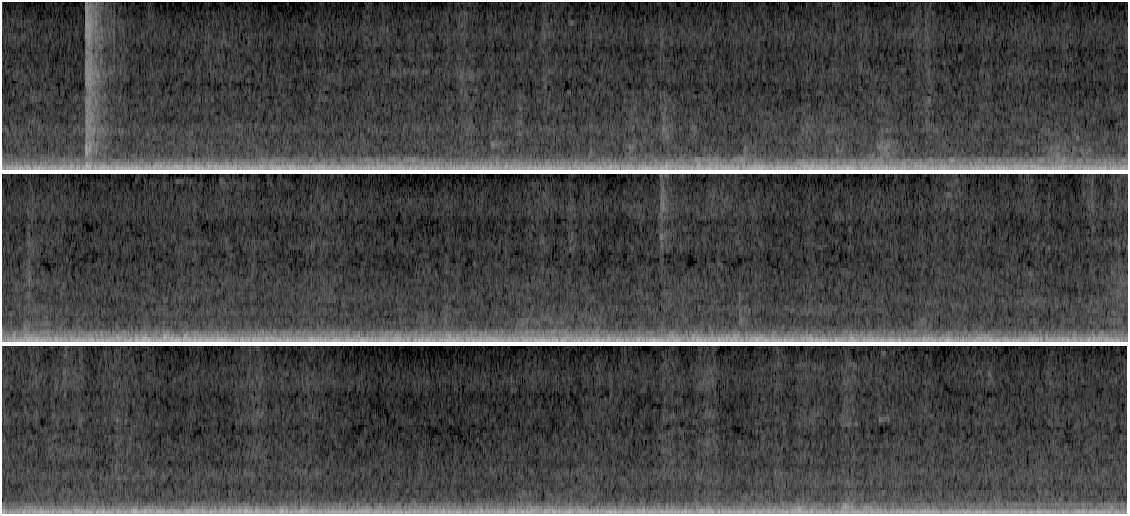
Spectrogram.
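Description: A train rumbles steadily along the tracks from inside a carriage.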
